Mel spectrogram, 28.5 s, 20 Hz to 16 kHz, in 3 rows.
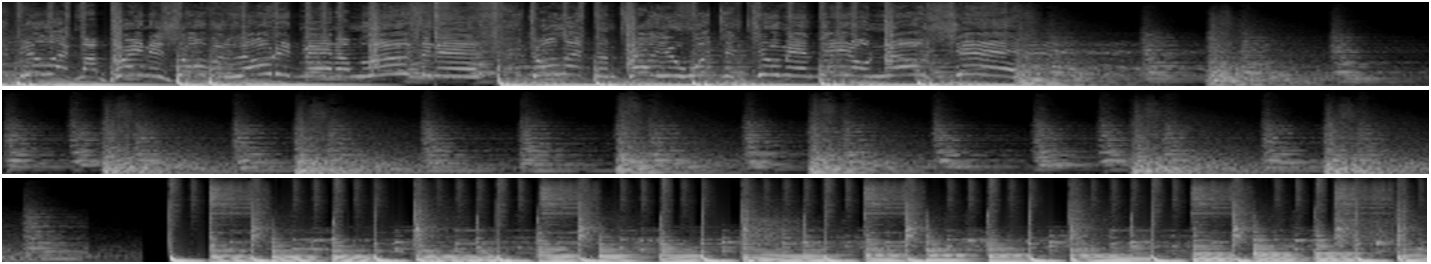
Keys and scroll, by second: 0.3 ctrl+=, 1.9 ctrl+-, 2.6 ctrl+-, 4.0 ctrl+-, 8.3 ctrl+-, 9.2 ctrl+-, 10.3 ctrl+-, 20.7 ctrl+-, 26.7 ctrl+alt+z.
